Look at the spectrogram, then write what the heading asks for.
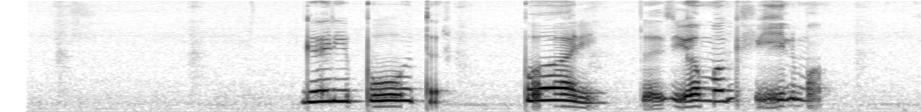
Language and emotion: Russian, sad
